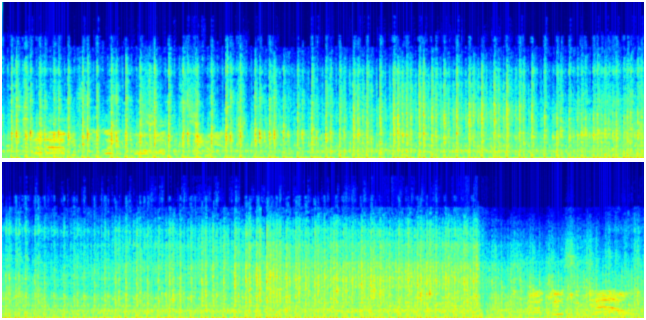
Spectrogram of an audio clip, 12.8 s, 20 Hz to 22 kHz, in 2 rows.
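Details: International 454 British three-cylinder diesel tractor that missed when first started, running in neutral with the air filter removed: steady, even idle with a firm regular beat and no skips. Normal idle; a dirty air filter caused the miss.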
